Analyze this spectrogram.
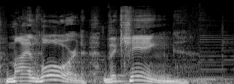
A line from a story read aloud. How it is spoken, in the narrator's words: David shouted after him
